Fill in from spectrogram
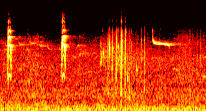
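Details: Grey fantail (Rhipidura albiscapa), a hyperactive, vocal visitor at a backyard birdbath, around a long bath: two sharp, high chip notes about a second apart, then a brief cluster of squeaky ticks and a thin high whistle.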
